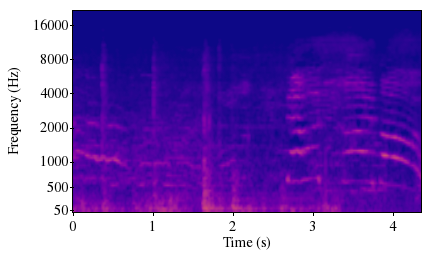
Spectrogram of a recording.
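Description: Children's voices and chatter, with a high voice calling out near the end, and a couple of sharp knocks at the start of the second half.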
